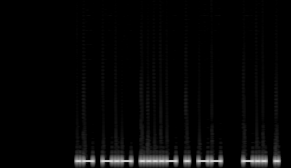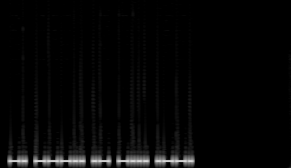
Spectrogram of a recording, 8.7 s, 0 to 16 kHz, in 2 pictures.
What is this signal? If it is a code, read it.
Morse code, heard as a keyed tone, about 25 wpm, 700 Hz. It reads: AK4EM DE N8ABP
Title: USA Callsign DE Callsign - 5 Characters - 25wpm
